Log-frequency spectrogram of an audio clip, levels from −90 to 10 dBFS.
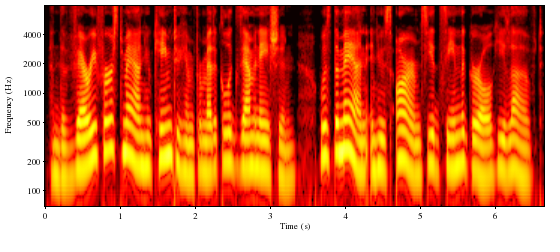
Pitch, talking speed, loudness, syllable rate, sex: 175 Hz, 225 wpm, -18 LUFS, 5.5 syllables/s, female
